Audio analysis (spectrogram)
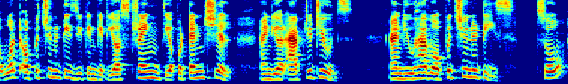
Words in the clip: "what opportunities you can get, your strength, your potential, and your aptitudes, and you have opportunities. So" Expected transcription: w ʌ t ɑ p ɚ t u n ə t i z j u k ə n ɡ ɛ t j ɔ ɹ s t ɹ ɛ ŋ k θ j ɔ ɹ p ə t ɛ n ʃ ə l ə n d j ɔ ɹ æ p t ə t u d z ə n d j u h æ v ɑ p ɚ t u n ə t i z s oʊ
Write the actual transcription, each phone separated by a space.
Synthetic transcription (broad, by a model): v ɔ t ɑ p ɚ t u n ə t i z j u k ə n ɡ ɛ t j ɔ ɹ s t ɹ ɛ ŋ k t j ɔ ɹ p ə t ɛ n ʃ ə l ə n d j ɔ ɹ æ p t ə t u d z ə n d j u h æ v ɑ p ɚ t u n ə t i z s oʊ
